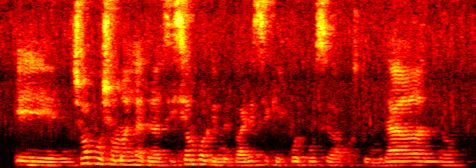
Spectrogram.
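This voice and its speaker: Audible room echo and noticeable background noise surround a woman's fairly low voice. She speaks at a moderate pace with ordinary pitch variation. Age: 60s. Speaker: natural cooking teacher and author. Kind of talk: interview about her book.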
